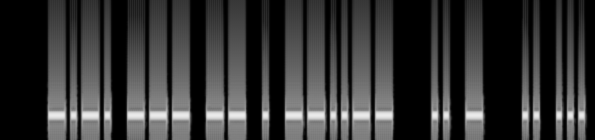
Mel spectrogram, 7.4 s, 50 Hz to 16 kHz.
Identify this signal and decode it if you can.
Morse code, heard as a keyed tone, about 17 wpm, 700 Hz. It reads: COME, IT IS
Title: Sentences from Top 1600 Words 17wpm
